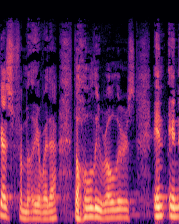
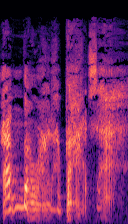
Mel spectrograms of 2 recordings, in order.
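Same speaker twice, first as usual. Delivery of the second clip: put-on very high, drawn-out preaching with rough edge; 11 semitones higher, 3 dB quieter than usual. Retelling how a father preached to a small group: imitating loud preaching to thousands. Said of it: "Dad would preach as if he were, there were thousands".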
